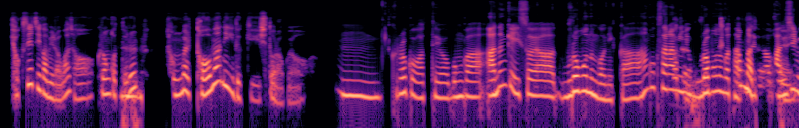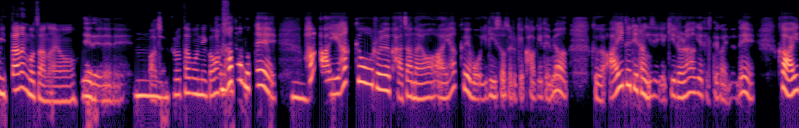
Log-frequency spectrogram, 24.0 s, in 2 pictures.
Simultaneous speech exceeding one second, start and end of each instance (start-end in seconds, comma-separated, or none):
10.1-11.9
